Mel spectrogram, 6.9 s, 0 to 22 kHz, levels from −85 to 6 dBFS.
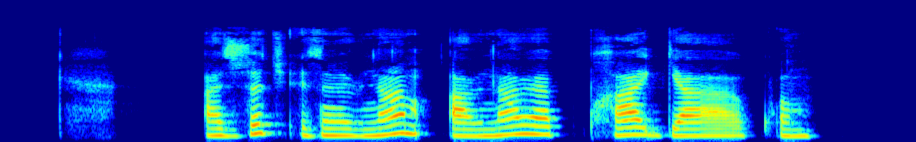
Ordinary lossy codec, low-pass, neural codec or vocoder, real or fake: AAC, 48 kbps; 9.9 kHz; none; real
